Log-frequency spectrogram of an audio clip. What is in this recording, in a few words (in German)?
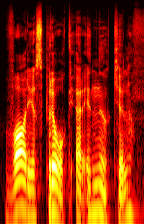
schwedisch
